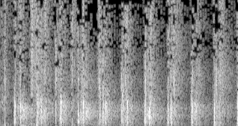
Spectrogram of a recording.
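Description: A studio audience claps together on a children's riddle show, producing many crisp, evenly spaced claps in a quick, steady rhythm.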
